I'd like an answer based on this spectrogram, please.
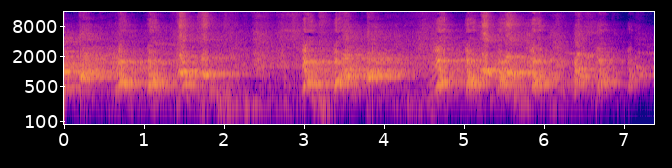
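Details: Shelter kennel room full of barking dogs as a troubled dog lunges and jumps before calming; bursts of loud overlapping barks in clusters roughly every second or two, with short whimpering yelps between, reverberant hall.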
